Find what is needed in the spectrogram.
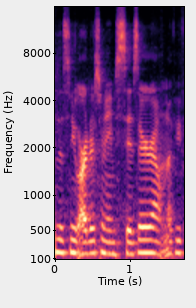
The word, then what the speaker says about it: SZA: Asked Angelica how to pronounce that. – It's SZA.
